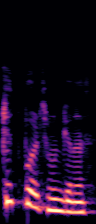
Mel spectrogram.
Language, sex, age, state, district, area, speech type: Kashmiri, male, 60+, Jammu and Kashmir, Ganderbal, urban, spontaneous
